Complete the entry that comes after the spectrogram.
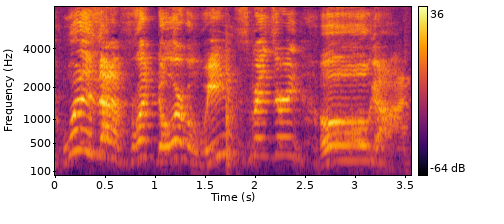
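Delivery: hammed-up terrified friend imitation; scared to death. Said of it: "he's so scared to death. He's like".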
